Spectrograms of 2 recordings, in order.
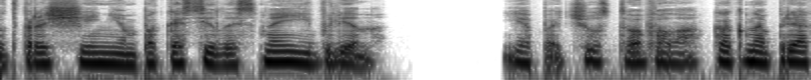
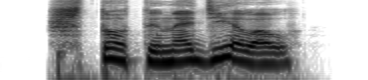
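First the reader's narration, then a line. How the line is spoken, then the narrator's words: Shout. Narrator (Russian): крикнула Корделия Бахи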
